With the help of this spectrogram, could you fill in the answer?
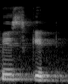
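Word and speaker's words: biscuit: मतलब होता है गिटार अगला वर्ड है बिस्किट बिस्किट मतलब होता है बिस्कुट देखिए यहां पे यू के बाद आई आया है अगला वर्ड है गार्ड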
